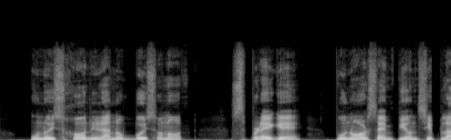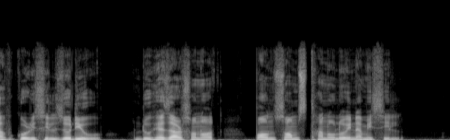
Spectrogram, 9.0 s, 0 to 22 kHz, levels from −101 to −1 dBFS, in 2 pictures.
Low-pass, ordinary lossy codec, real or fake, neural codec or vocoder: 14.4 kHz; Opus, 64 kbps; real; none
